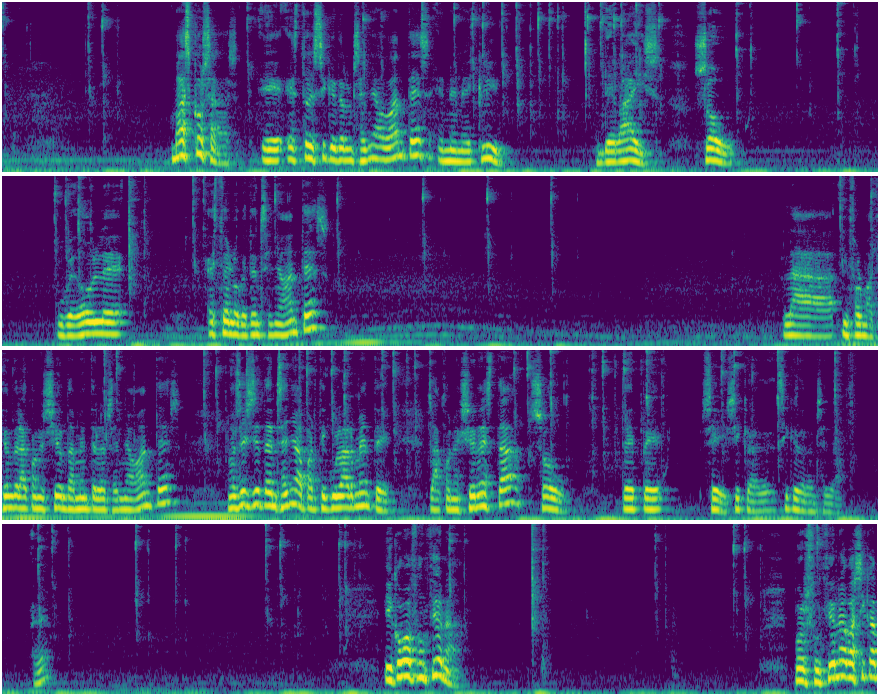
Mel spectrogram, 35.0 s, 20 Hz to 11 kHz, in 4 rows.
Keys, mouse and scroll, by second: 0.9 super+l, 2.4 typing, 3.5-7.9 typing, 7.3 Tab, 8.3 Tab, 9.0-9.8 typing, 10.0 Return, 10.7 super+h, 11.2-14.2 typing, 17.4 super+l, 18.6 super+h, 19.6 super+l, 19.7-24.2 typing, 25.2 Tab, 25.8 Return, 26.7 super+h, 27.6-28.0 typing, 29.0 super+l, 29.6 l, 30.7 q, 31.5 Return, 32.7 q, 33.7 ctrl+l, 34.4 super+h.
